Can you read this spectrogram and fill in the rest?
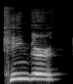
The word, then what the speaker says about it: Kinder: Tanto que as premissas do partido nazi eram baseadas no slogan do ex-imperador da Alemanha, Guilherme II, que ele dizia Kinder, Kirche, Kirche. Acertei a pronúncia, Fabi? – Acertou, isso mesmo.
